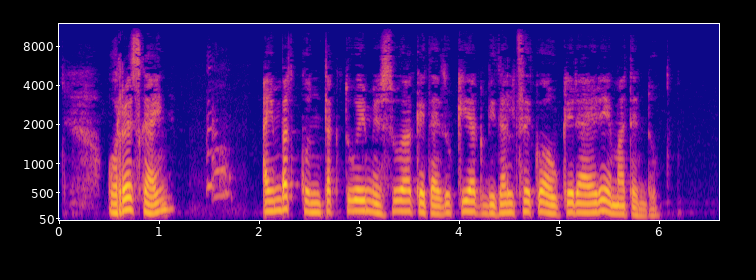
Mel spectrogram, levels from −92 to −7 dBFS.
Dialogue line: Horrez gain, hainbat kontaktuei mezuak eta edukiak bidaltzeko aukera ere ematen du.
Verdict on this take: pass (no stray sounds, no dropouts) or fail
fail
